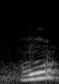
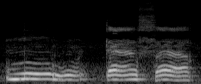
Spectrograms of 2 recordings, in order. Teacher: ra ini mati, jadi dia kena baca tebal dengan huruf sebelumnya baris depan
